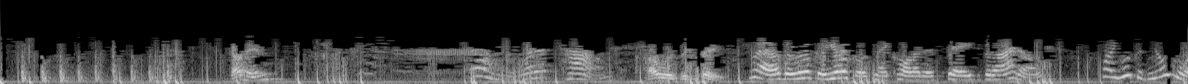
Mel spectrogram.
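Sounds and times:
knocking on a hotel room door: 0.2s - 1.8s
speech: 2.4s - 2.9s, 4.9s - 11.8s.

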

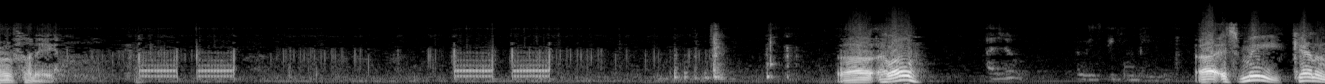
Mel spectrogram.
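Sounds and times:
speech: 0.1s - 0.7s, 8.5s - 9.0s, 12.0s - 13.2s
telephone being dialed: 1.4s - 2.4s, 4.5s - 5.6s.

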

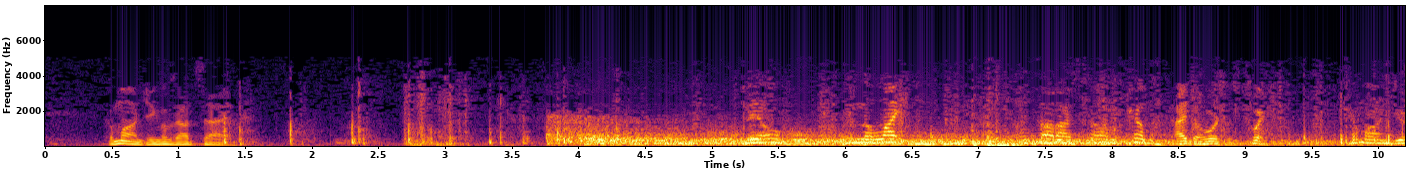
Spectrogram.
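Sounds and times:
speech: 0.5s - 1.6s, 5.3s - 10.1s
thunderclap of an approaching storm: 3.7s - 10.1s.

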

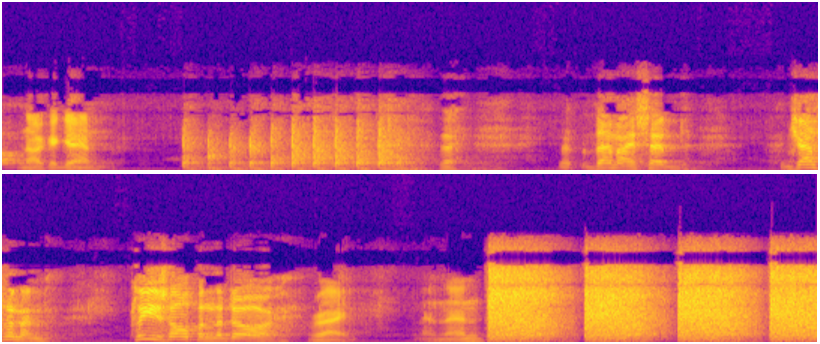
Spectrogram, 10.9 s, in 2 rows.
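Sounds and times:
speech: 0.1s - 1.6s, 2.9s - 9.3s
sharp loud gunshots: 8.7s - 10.8s.

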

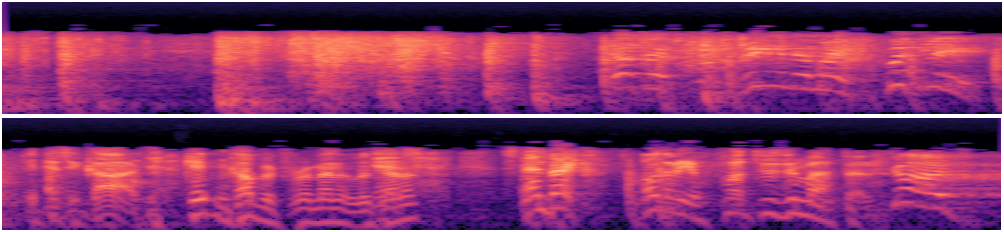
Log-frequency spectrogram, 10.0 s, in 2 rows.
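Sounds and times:
door being broken down with heavy thuds and splintering crashes: 0.0s - 5.1s
speech: 4.7s - 9.9s.

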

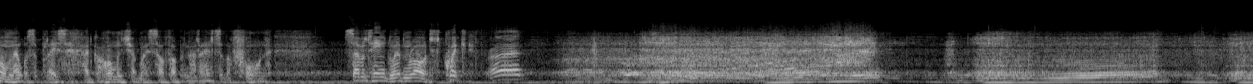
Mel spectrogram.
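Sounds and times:
speech: 0.0s - 6.8s
car engine revving and pulling away: 5.3s - 12.5s.

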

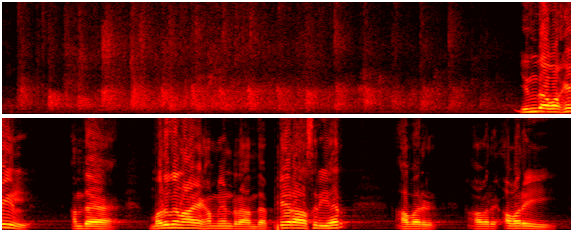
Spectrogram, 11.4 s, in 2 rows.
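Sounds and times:
audience applause: 0.0s - 5.1s
speech: 5.2s - 11.3s.

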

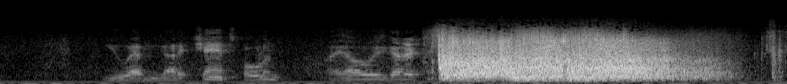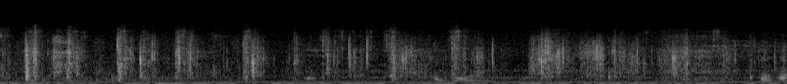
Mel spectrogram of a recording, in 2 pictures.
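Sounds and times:
speech: 1.3s - 6.2s
gunfire in a western radio drama: 4.3s - 7.5s.

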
